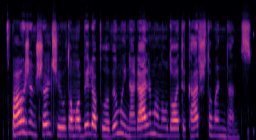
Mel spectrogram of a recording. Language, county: Lithuanian, Šiauliai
